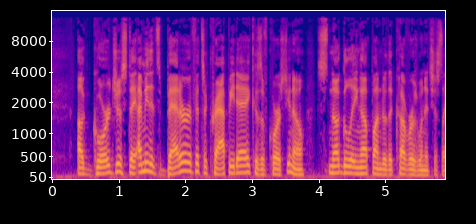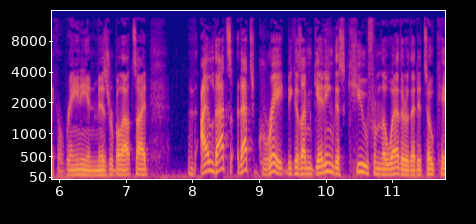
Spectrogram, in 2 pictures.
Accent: Pacific Northwest, United States; growing up in the Northwest, I have this ingrained thing

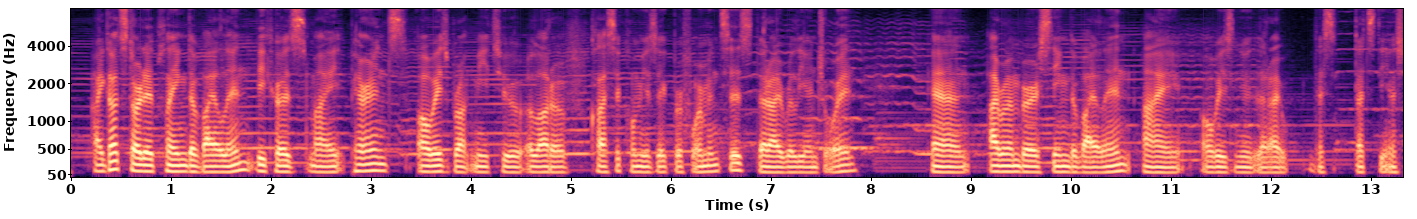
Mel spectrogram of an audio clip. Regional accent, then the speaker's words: Budapest, Hungary; now in Los Angeles, United States; from Hungary, and I'm currently studying at the Colburn Music Academy in Los Angeles, California. I grew up in Budapest, which is a very culturally diverse city

